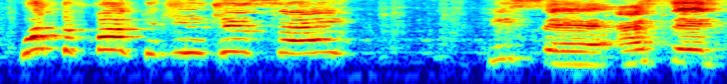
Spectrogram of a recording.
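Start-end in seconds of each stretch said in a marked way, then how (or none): 0.1-1.8 much higher, put-on voice of an angry old man; outraged old man. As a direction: snap back in disbelief as the neighbour. Old man's outraged reply.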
